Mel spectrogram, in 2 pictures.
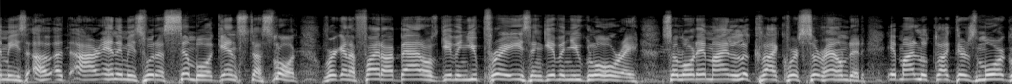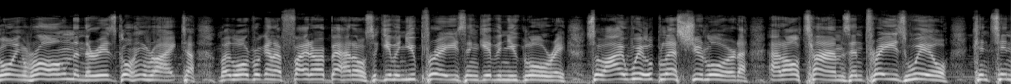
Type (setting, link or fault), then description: setting, large echoing room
